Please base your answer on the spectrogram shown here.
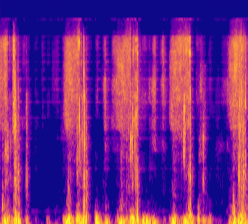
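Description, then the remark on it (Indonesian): Crisp, papery rustling comes in a series of quick bursts, like book pages being flipped one after another, with short pauses between each swish. “Tuh bunyinya udah ada kan. Tuh. Kalau bunyi halamannya.”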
